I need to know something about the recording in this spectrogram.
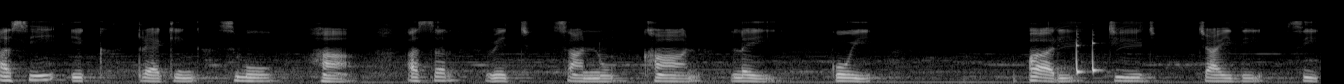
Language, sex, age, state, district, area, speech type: Punjabi, female, 45-60, Punjab, Fazilka, rural, read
